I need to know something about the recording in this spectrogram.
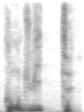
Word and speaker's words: conduite: And that's when you hear the difference between conduit, because remember, final T is not pronounced, conduit, here, and then the feminine, conduite. Okay, so here you can listen to this t, t, okay, conduite.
